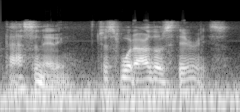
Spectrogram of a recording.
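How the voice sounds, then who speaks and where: An actor playing a polished, serious news anchor with a measured, formal delivery in a game cutscene. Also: male voice, on the low side, expressive, vocal fry. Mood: grave, probing. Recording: dull lo-fi audio, faint noise.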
